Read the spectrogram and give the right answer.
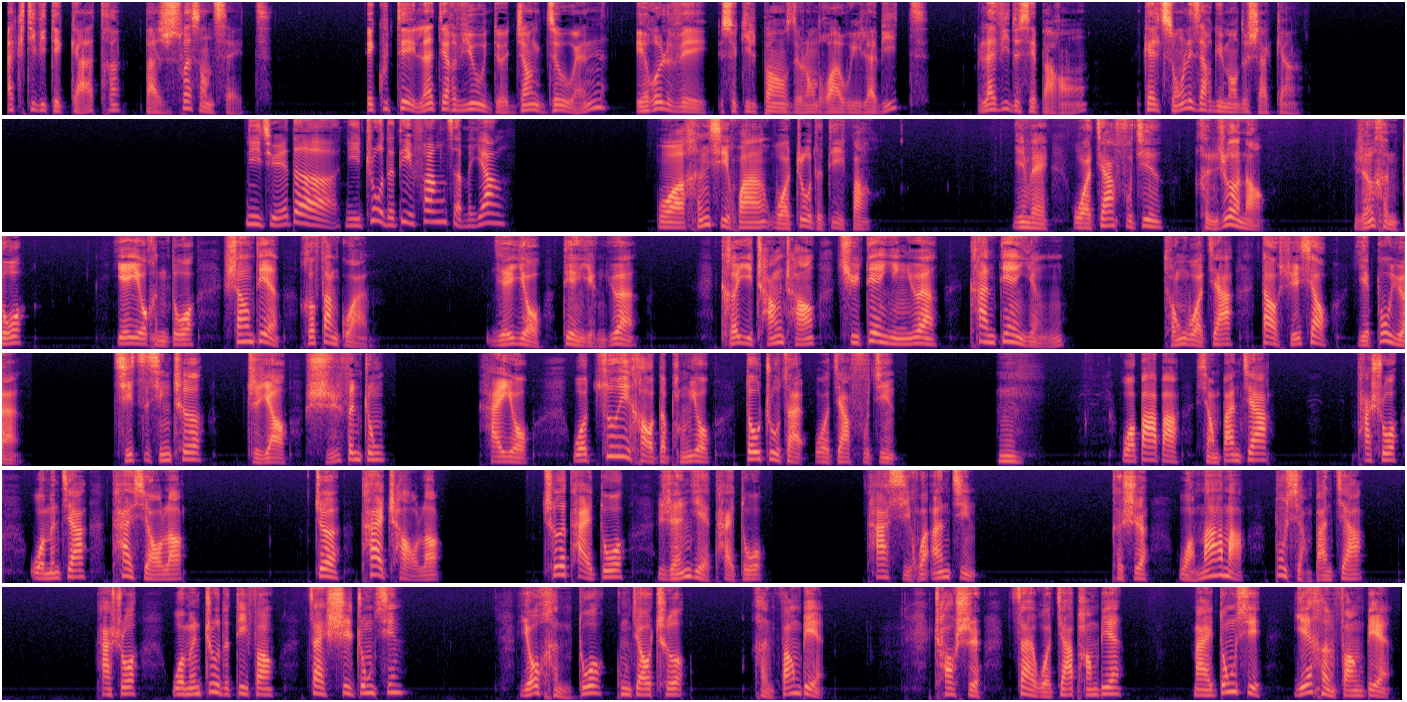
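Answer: Il aime son quartier : animé, beaucoup de magasins, de restaurants et un cinéma, l'école à 10 minutes à vélo, ses meilleurs amis habitent près. Son père veut déménager : l'appartement est trop petit, c'est trop bruyant, il y a trop de voitures et de monde, il aime le calme. Sa mère ne veut pas déménager : ils habitent en centre-ville, il y a beaucoup de bus, c'est pratique, le supermarché est à côté.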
